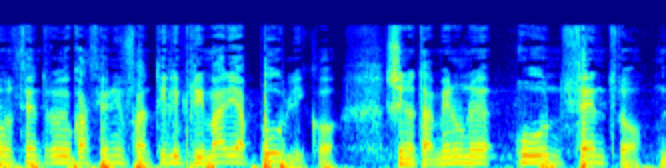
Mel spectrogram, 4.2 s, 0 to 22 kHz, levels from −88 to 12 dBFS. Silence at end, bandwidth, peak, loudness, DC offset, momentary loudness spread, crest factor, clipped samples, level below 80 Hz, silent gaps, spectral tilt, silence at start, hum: 0 s; 11.5 kHz; -4 dBFS; -22 LUFS; under 0.1%; 7 LU; 16 dB; under 0.1%; -24 dBFS; none; -6 dB/octave; 0 s; none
